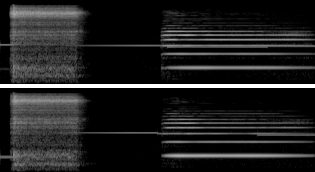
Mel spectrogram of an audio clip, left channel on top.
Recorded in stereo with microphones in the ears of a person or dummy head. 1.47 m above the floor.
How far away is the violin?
About 1.7 m.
